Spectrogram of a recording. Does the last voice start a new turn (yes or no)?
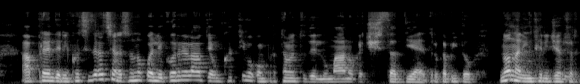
no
